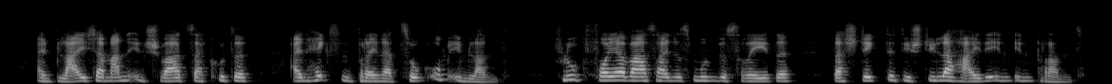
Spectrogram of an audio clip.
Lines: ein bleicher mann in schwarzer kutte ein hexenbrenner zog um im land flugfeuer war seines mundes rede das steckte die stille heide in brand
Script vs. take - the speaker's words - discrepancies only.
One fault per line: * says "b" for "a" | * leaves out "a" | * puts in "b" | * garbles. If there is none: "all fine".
* puts in "in"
